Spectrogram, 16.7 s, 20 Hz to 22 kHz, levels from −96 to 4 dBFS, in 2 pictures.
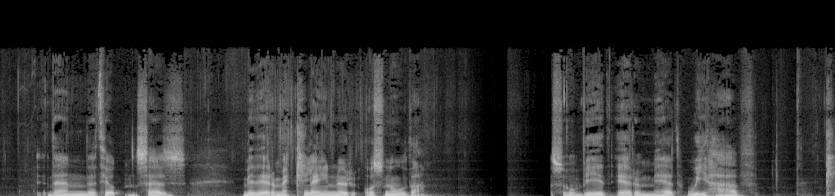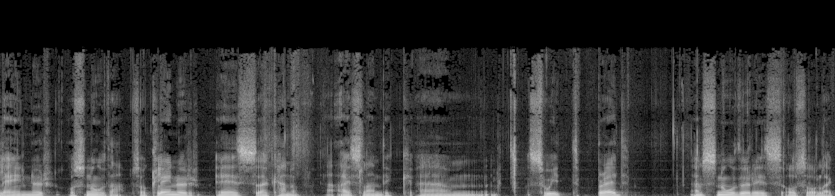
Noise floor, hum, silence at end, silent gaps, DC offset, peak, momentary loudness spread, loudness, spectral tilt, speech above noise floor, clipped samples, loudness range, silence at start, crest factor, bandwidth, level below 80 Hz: -66 dBFS; none; 0 s; none; under 0.1%; -2 dBFS; 9 LU; -22 LUFS; -5 dB/octave; 44 dB; under 0.1%; 3 LU; 0.35 s; 20 dB; 17 kHz; -38 dBFS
